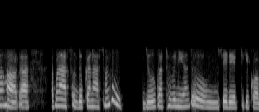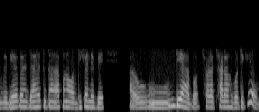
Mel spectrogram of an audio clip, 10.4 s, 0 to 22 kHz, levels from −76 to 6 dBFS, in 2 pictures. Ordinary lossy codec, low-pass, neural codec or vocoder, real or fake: none; 3.6 kHz; none; real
